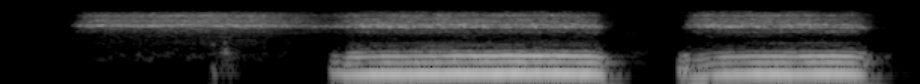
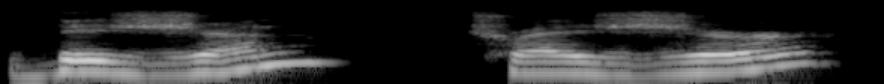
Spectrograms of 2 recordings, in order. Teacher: Now, this one is zh. It's the same as sh, shh, but you put voice.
